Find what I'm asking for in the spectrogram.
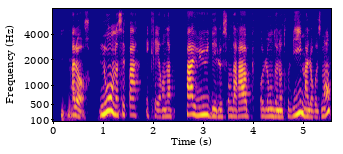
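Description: This is an unremarkable speaking voice. It moves at a moderate pace with ordinary pitch variation. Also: woman, medium pitch for a woman. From Brazil. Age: 20s. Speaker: language tutor. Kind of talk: casual chat.

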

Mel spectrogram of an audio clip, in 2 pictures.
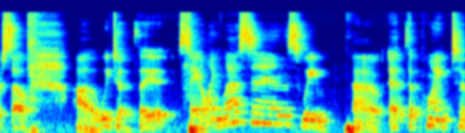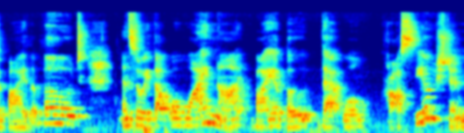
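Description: A woman with a Californian accent at a moderate pace, with audible room echo and noticeable background noise. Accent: Californian American. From Southern California. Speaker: property manager. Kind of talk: interview. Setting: studio.

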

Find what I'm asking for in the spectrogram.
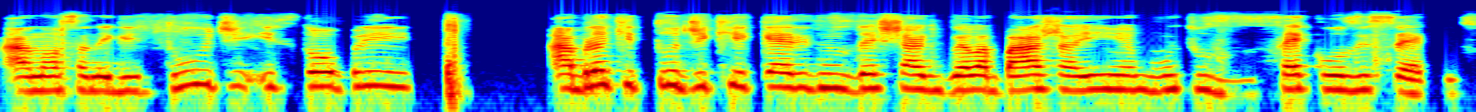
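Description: The speaker talks at a fairly slow pace with ordinary pitch variation. It is a plain, everyday voice. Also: woman. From São Paulo, Brazil. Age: 40s. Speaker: math teacher. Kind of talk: casual interview. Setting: live stream.

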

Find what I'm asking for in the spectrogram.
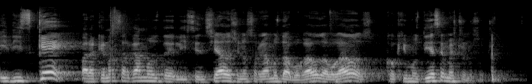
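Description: There is noticeable background noise around this man. His voice carries audible room echo. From Ambato, Ecuador. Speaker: podcaster and comedian. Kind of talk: casual chat. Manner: fast.

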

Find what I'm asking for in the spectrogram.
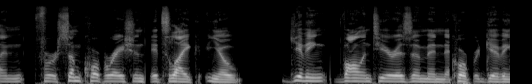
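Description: In an ordinary speaking voice, a man talks at a fairly quick pace and fairly high pitch, the sound dry and close with no echo. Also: very clean recording, silent background. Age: 40s. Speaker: podcast host. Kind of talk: interview.

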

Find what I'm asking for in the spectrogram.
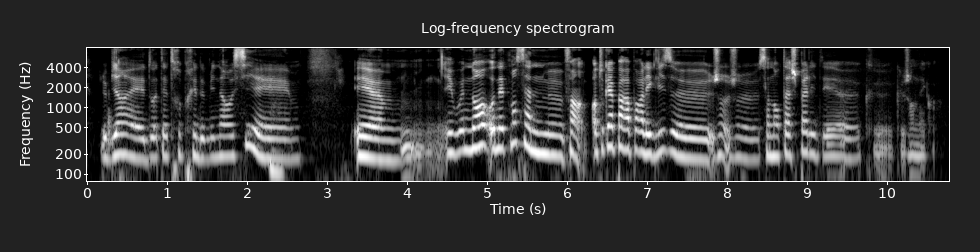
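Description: A woman speaks at a medium pitch and a moderate pace, with normal pitch movement and large jumps in loudness, on a very clean recording with a silent background. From France, Dordogne. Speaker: recent convert. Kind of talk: testimony. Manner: halting.

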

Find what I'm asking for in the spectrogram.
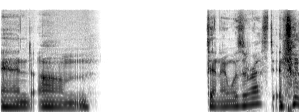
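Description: Fairly slow and very deep in pitch, a woman speaks with a Southern California accent in a very clean recording with a silent background. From Harbor City, Los Angeles. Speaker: former inmate of women's prison, activist. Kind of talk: casual interview chat.

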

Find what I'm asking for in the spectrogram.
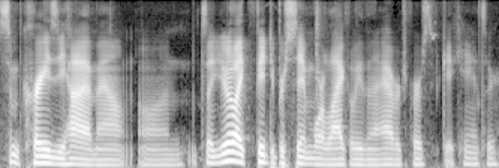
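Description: Recorded very cleanly against a silent background, with a dry, close sound with no echo, a man with a normal speaking voice talks at a fairly quick pace in a fairly low pitch with ordinary pitch variation. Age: 30s. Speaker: podcast co-host. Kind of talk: casual chat.

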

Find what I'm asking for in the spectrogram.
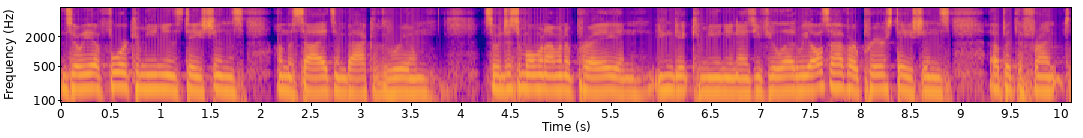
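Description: This man's voice has a fairly high pitch, a dark, mellow tone, fairly even intonation and very even loudness. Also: fairly quick pace. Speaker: pastor. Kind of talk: sermon; fervent prayer, led aloud to a congregation. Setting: church. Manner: earnest, conversational.

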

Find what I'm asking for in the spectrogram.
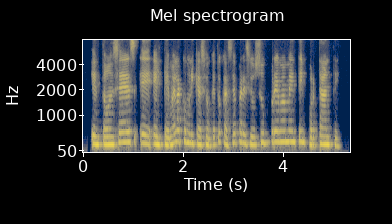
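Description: A woman's somewhat breathy, fairly high voice at a moderate pace, with ordinary pitch variation. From Colombia. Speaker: moderator, IT executive. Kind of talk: moderating a webinar.

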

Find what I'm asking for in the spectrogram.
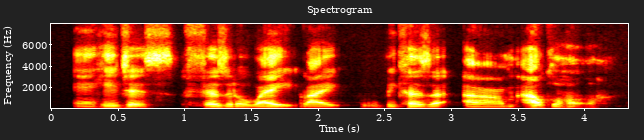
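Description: A man's voice comes across dry and close, with no echo. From Washington DC area (Capitol Heights). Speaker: podcaster. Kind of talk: casual chat. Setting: video call.

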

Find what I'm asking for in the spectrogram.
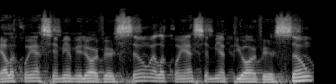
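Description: A man speaking at a fairly quick pace. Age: 30s. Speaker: pastor. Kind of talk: live-stream interview.

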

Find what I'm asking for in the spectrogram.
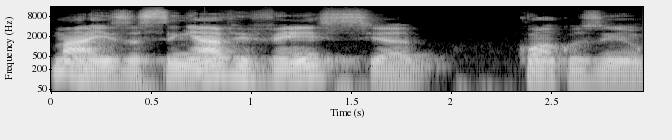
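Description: On a very clean recording with a silent background, a man with a fairly low pitch and ordinary pitch variation speaks in a plain, everyday voice. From Brazil, Belo Horizonte (Minas Gerais). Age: 30s. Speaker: social media content creator. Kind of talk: casual chat interview.

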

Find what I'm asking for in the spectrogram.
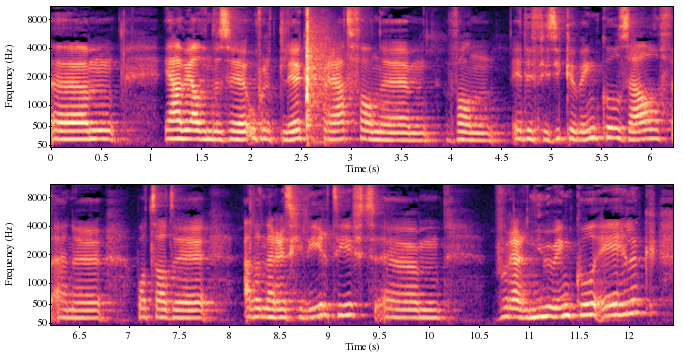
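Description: A very slow delivery in a Flemish accent, fairly even intonation, audible room echo and noticeable background noise. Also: woman, medium pitch for a woman. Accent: Flemish Dutch. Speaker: podcast host. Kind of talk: interview.

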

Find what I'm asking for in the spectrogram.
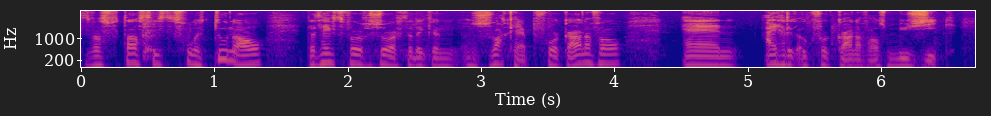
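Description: On a very clean recording with a silent background, a man talks at a fairly quick pace with lively intonation. His medium-pitched voice is somewhat breathy, with a dark, mellow tone. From Netherlands, Delft. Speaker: podcast host. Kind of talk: casual monologue with music tips. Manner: animated.

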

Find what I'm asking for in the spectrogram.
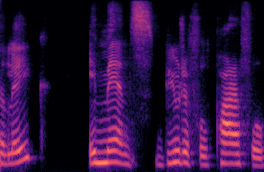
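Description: In a Russian accent, a woman talks at a moderate pace and medium pitch. The background is quiet. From Russia, Eastern Siberia. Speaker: sustainable fashion consultant. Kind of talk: interview.

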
